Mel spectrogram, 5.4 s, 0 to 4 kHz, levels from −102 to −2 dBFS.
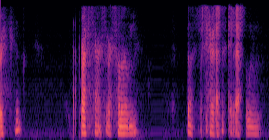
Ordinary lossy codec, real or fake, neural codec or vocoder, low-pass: AAC, 16 kbps; fake; codec, 16 kHz, 0.5 kbps, FreqCodec, larger model; 3.6 kHz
